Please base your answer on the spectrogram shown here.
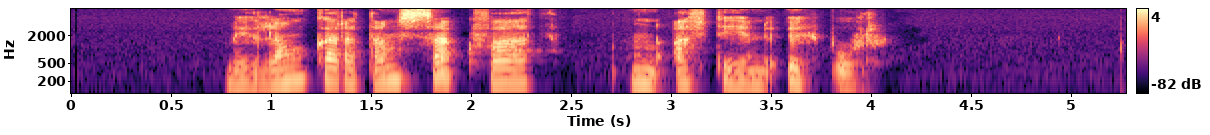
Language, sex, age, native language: Icelandic, female, 40-49, Icelandic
